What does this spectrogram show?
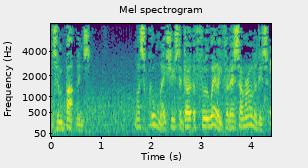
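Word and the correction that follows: Pwllheli: It's pronounced Pushheli.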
